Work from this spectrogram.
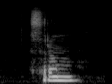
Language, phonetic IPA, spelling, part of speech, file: Polish, [srɔ̃m], srom, noun, LL-Q809 (pol)-srom.wav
